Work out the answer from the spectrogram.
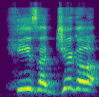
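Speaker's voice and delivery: exclaimed gigolo; loud punchline. Shown as a demonstration. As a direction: shout the verdict to the room. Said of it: "repeated louder punchline".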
